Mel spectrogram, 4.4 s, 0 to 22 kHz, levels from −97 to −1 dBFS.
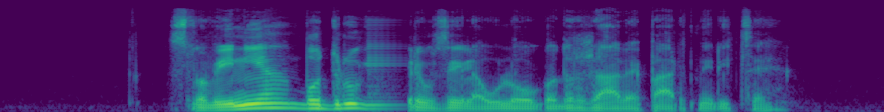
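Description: From 1.85 to 2.07 s the speech breaks off and a buzzy continuation of the last sound carries on for about 0.2 s, fading without ever reaching true silence. It then resumes at "prevzela vlogo države" with that stretch simply gone. This is a long network dropout, likely a run of lost packets that the receiver's concealment papered over. Unlike a brief packet-loss glitch, it lasts a fifth of a second and removes content rather than smearing a few milliseconds.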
